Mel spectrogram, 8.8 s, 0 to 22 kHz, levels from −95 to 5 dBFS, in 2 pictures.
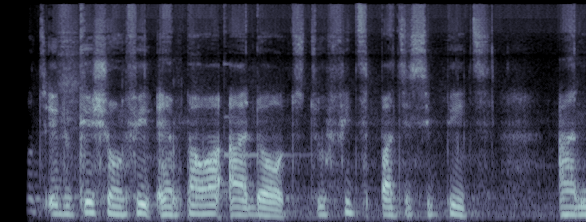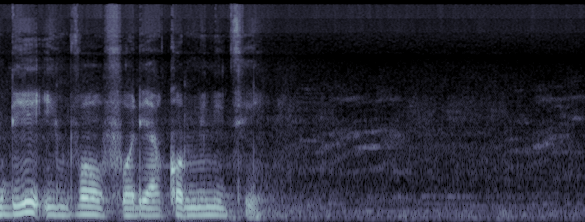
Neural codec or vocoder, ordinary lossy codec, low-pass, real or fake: vocoder, 48 kHz, 128 mel bands, Vocos; none; none; fake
